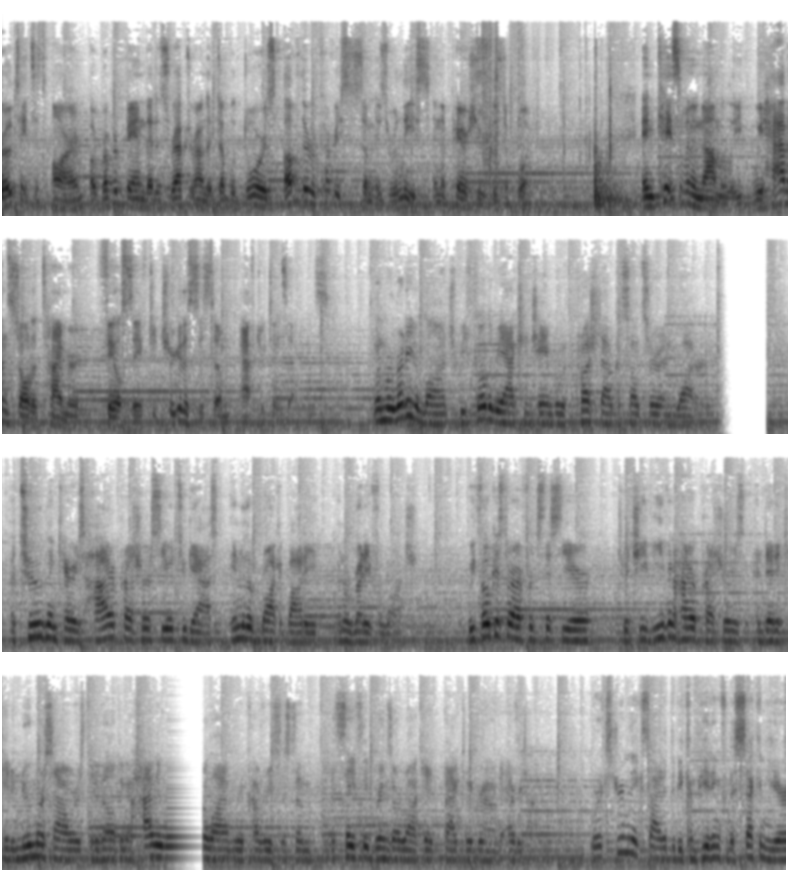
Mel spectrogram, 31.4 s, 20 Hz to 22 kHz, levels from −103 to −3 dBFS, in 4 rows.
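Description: The audio has two call audio freezes and two stretches of jitter buffer speed-up. From 15.01 to 15.52 s the sound stops and a 0.49 s gap is inserted. A brief continuation of the last sound quickly dies away, leaving about 410 ms of silence. Playback then resumes where it stopped, with nothing lost. The likely cause is delayed packets emptying the jitter buffer. The second freeze, 25.23 to 25.60 s, adds 0.35 s, and there the held sound persists as a fading buzz or hiss with only about 30 ms of silence. Each freeze leaves the stream running later by the length of the pause. From 17.04 to 20.63 s the receiver trims short pitch-period segments repeatedly, so the audio plays at 114% speed with unchanged pitch and sounds hurried, shedding roughly half a second of backlog. The same correction recurs from 28.72 s to the end at 112%, recovering roughly 0.3 s.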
